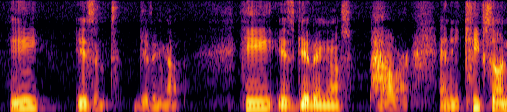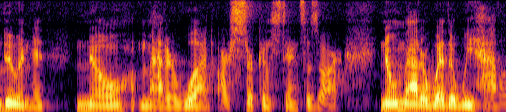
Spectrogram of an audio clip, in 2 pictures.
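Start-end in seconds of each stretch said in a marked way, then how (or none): 0.1-8.5 quiet reassurance. Acted. Preacher drops voice for reassurance.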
